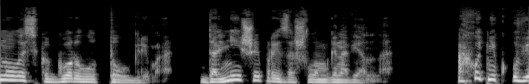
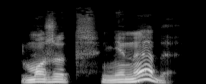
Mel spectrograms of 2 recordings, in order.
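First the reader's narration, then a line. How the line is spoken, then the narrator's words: Gloomy. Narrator (Russian): мрачно сказал Тулгрим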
